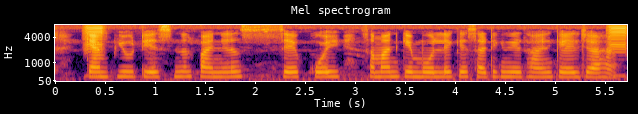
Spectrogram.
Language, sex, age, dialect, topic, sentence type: Magahi, female, 18-24, Central/Standard, agriculture, statement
